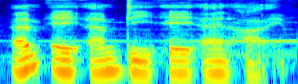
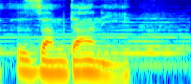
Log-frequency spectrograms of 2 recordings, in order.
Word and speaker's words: Mamdani: M A M D an I. Zoran Mdani, New York City mayoral candidate, clapped back after the White House mispronounced his name as Zamani in a viral Tik Tok set to Hollowback girl.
